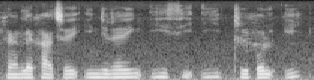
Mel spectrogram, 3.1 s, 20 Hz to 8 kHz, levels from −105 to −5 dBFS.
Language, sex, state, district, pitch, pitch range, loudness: Bengali, male, Tripura, West Tripura, 130 Hz, 125-140 Hz, -17 LUFS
